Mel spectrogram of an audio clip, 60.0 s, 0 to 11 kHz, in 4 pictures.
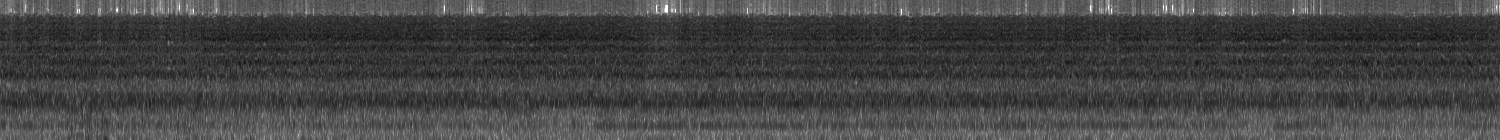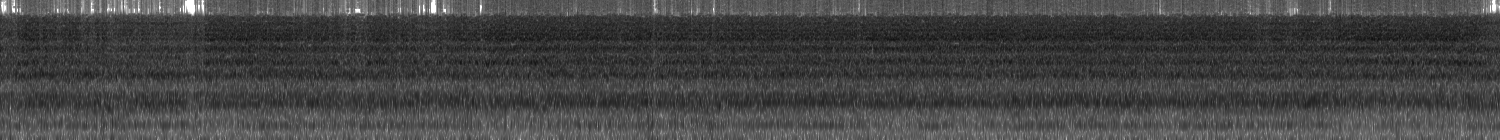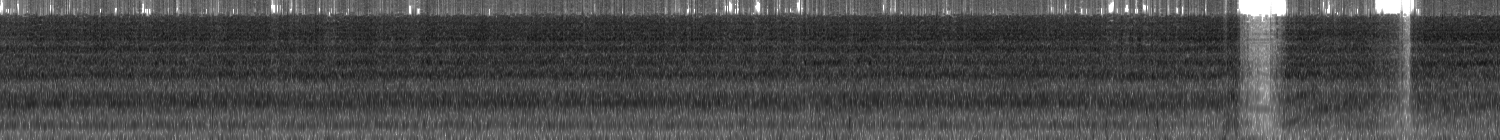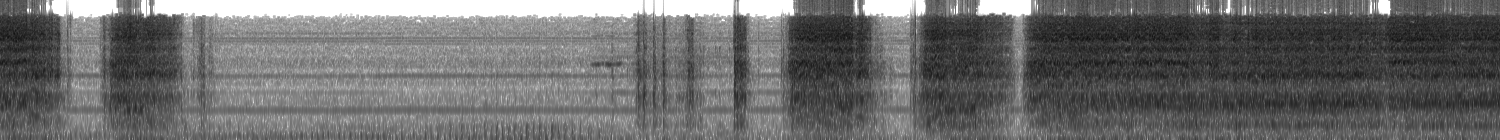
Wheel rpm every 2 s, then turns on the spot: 230, 220, 220, 230, 230, 230, 220, 220, 220, 230, 230, 230, 230, 230, 220, 230, 230, 230, 240, 230, 230, 140, 120, 30, 0, 0, 40, 80, 210, 220.
42-44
